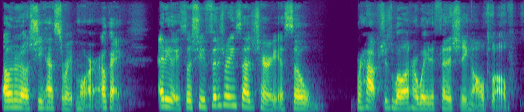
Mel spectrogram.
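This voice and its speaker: A woman co-hosting a podcast in casual comedic chat, animated and giggly, sprinkling her sentences with "like". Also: mid-range voice, quick pace. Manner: animated, giggly, uses "like" constantly. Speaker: podcast co-host. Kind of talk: casual comedic chat, recapping and reading aloud.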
